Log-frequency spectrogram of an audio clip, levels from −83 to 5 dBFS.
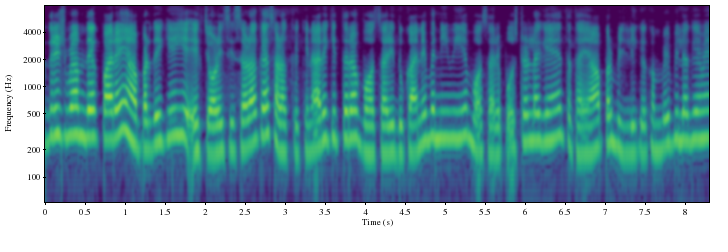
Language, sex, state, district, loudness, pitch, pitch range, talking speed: Hindi, female, Uttar Pradesh, Budaun, -17 LUFS, 245 Hz, 195-270 Hz, 305 wpm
